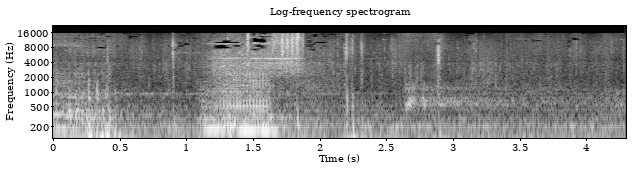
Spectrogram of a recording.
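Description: A creature snarls and strikes in a short fight.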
